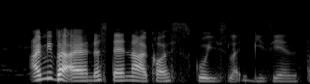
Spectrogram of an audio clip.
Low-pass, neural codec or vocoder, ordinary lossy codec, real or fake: 7.2 kHz; none; Opus, 32 kbps; real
